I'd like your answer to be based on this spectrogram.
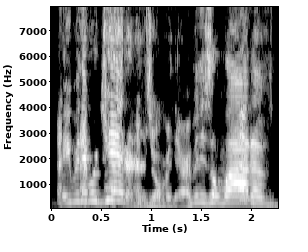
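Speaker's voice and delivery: high, quick hedging; high-pitched doubtful voice. Shown as a demonstration. Host planting seeds of doubt, high-pitched voice. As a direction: pitch up high while floating an excuse. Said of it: "when you go high pitched".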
